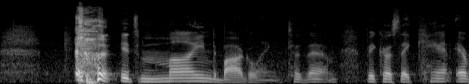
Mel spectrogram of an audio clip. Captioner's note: coughing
